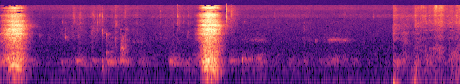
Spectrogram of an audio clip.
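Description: Two loud, explosive sneezes a few seconds apart, with quiet breathing and sniffing between them; allergic sneezing.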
